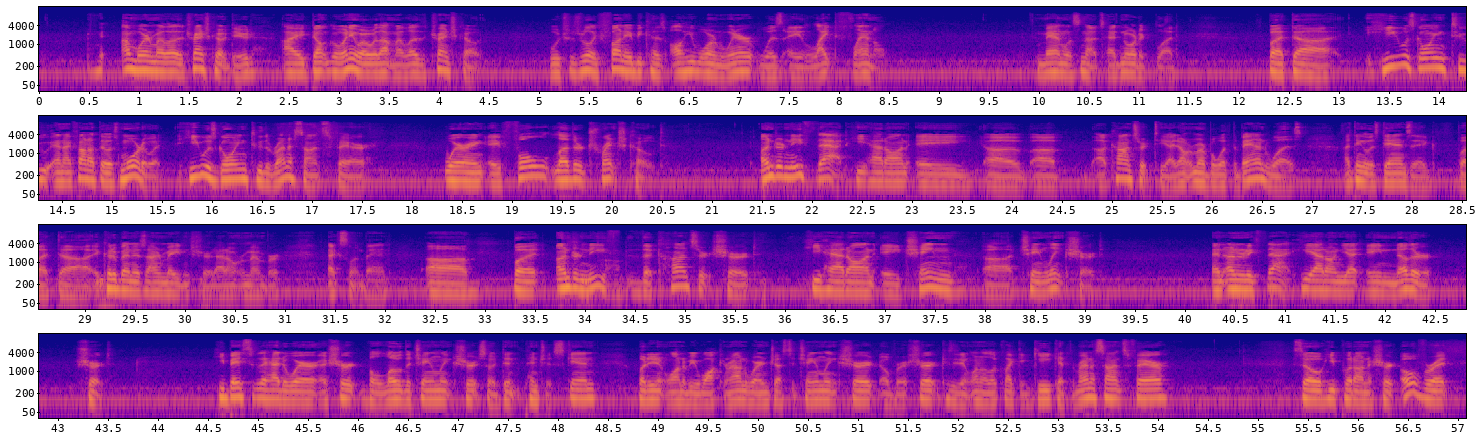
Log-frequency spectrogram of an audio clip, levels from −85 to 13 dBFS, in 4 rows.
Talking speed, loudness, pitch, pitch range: 190 wpm, -25 LUFS, 125 Hz, 115-130 Hz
